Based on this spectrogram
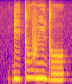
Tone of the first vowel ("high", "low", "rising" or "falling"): low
